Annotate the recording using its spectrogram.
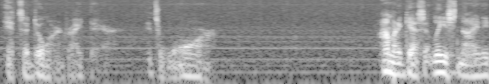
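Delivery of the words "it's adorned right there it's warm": whispered and much softer. Real, not acted. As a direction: drop to a secret whisper. Hushed aside about heaven.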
